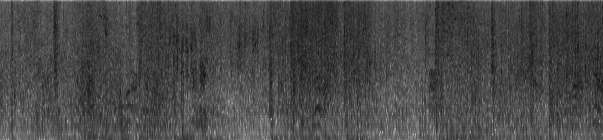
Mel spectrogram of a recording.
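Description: Magic blasts burst and crackle.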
